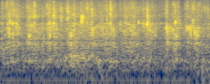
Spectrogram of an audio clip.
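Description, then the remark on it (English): A crowd at the Florida Folk Festival claps steadily for the sound crew, a dense rattle of many hands forming a continuous wash of applause with no voices standing out, holding level throughout. “So let's have a round of applause for our sound crew.”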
